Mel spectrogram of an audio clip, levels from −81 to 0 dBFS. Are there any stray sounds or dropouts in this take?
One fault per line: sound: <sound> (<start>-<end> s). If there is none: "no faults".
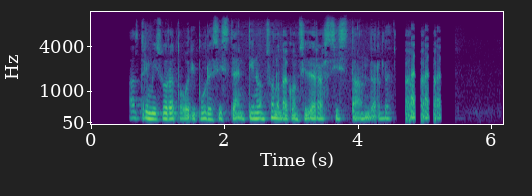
sound: laugh (4.7-5.3 s)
